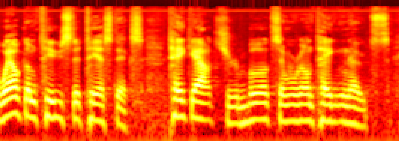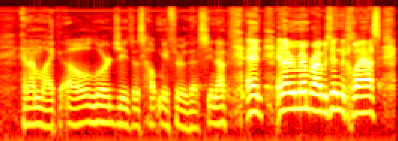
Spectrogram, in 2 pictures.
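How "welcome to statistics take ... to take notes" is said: put-on slow, dragged-out West Virginia accent. Imitating their statistics teacher addressing the class: West Virginia accent. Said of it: "he had a West Virginia accent with that".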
